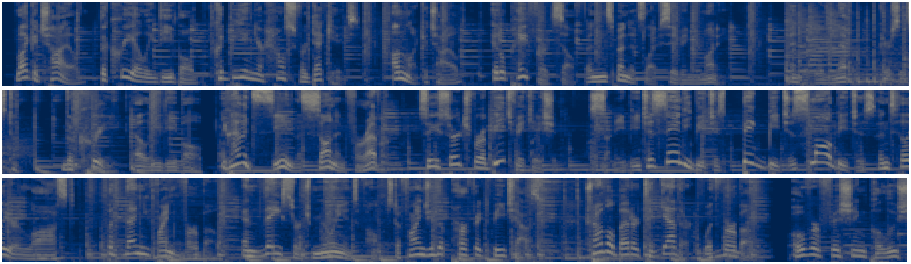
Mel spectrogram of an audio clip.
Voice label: Commercial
